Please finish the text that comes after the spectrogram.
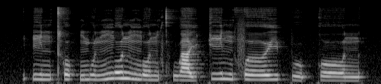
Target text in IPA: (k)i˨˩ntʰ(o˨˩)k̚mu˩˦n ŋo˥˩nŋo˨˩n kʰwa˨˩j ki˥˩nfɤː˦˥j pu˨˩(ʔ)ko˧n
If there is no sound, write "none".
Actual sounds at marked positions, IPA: ʔ, o˨˩, ʔ

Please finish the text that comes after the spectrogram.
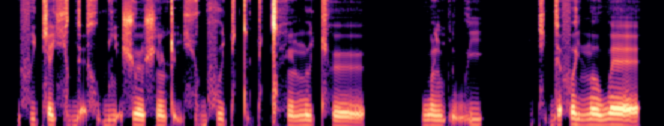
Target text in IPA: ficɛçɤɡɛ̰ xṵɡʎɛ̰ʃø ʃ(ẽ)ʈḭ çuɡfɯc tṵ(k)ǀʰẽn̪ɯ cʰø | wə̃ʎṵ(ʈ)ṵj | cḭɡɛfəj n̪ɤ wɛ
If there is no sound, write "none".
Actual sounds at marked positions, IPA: ẽ, c, ɾ

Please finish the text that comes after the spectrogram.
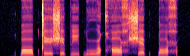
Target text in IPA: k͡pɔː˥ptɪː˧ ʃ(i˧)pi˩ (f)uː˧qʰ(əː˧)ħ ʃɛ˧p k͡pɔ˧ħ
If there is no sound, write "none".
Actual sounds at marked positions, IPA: e˧, ɓ, ɔː˧

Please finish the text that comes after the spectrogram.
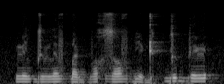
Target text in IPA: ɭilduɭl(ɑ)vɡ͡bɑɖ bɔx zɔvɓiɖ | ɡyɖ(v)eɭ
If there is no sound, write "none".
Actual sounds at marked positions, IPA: ə, b

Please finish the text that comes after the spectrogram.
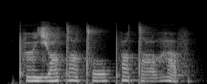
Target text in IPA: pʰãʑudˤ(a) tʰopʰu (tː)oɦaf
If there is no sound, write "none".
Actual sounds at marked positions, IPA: a, tˤ

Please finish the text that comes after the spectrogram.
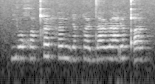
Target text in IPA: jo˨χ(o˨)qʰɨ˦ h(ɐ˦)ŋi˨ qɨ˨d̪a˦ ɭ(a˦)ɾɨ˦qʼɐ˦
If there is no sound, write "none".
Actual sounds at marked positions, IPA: o˨, ɐ˦, a˦

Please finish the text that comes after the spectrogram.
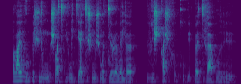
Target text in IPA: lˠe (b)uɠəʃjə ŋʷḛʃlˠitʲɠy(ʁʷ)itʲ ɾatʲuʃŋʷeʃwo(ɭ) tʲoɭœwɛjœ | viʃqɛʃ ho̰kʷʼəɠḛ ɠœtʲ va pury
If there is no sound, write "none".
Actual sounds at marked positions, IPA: v, w, none

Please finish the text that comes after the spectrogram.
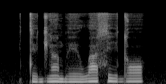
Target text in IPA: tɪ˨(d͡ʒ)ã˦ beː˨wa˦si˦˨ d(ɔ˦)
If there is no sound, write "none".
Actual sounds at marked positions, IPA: d͡ʒ, ɔ˦

